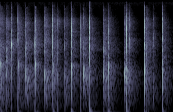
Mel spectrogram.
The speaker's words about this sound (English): You want to give a round of applause to R-Truth? Round of applause for R-Truth, please.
